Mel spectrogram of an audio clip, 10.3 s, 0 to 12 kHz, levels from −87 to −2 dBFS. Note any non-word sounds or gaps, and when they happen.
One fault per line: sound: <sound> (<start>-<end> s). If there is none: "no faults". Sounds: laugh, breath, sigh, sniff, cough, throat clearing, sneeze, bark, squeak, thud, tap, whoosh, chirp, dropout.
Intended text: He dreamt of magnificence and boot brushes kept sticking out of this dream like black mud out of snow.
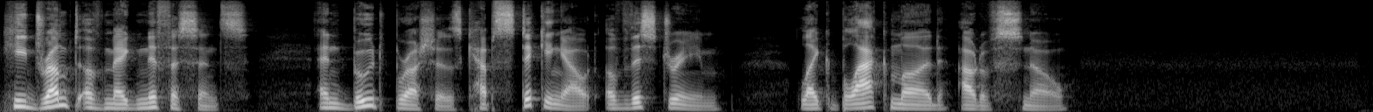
no faults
